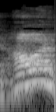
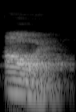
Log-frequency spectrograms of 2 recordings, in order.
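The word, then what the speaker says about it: hour: দেখো বোঝো, অ্যান আওয়ার, এখানে এইচ আছে, হাওয়ার হলো না, কি হলো? আওয়ার।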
